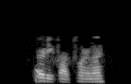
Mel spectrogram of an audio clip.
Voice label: Police Department Dispatch; Grand Junction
